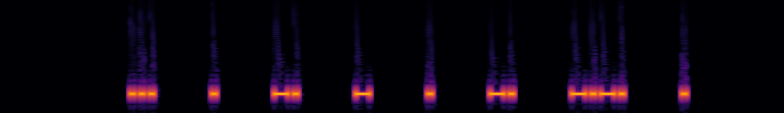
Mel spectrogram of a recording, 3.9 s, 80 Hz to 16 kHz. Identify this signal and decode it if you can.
Morse code, heard as a keyed tone, about 48 wpm, spaced as for 23 wpm, 690 Hz. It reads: SENTENCE
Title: 4x Character Spacing - Top 300 Words - 50wpm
